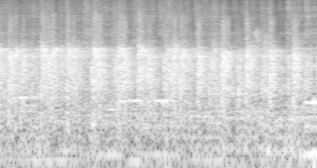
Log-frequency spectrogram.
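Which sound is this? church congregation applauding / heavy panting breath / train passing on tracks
church congregation applauding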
